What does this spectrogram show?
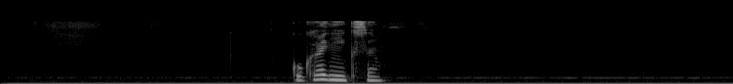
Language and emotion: Russian, neutral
